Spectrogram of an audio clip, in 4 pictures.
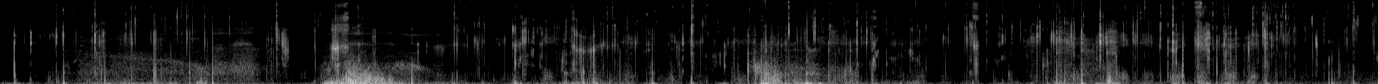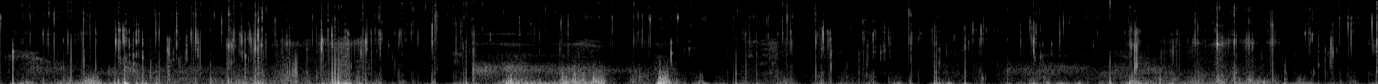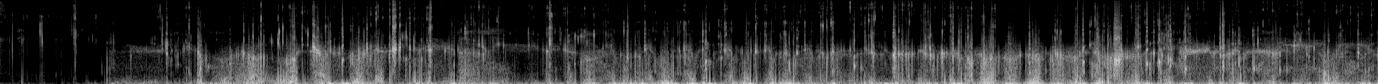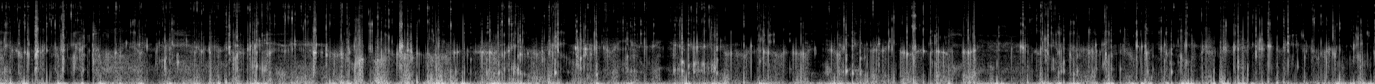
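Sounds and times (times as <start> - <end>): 
ear licking in both ears: 0.1 - 55.0.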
